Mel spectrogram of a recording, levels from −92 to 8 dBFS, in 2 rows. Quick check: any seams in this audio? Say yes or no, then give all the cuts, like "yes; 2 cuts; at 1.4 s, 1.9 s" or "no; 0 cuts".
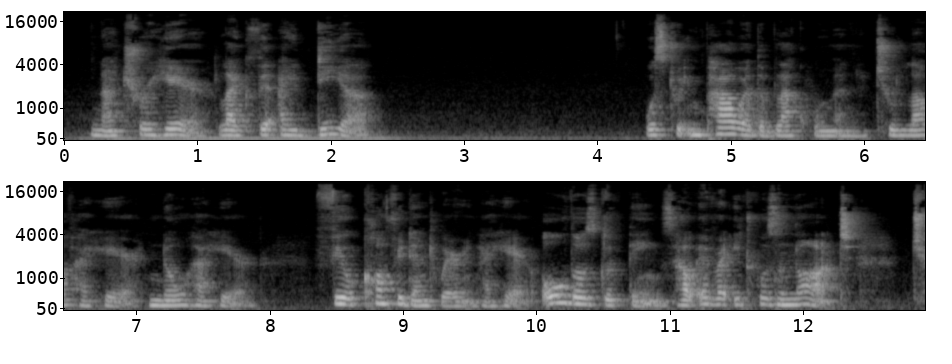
no; 0 cuts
